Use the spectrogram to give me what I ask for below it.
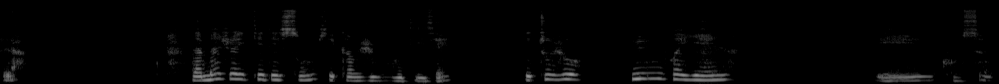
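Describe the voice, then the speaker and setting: A woman gives a pronunciation lesson at a very slow, careful pace. Her voice is gravelly and somewhat husky. She often sinks into half-whispers while writing. The recording is dry and close. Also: medium pitch, expressive, mellow, dry recording. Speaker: French pronunciation teacher.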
